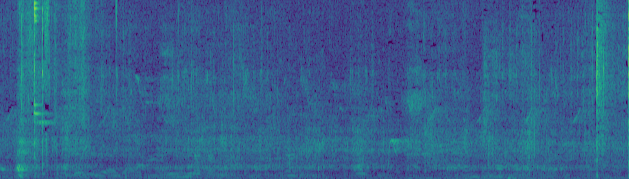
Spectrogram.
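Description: Faint, distant voices of players calling on a football pitch, with a sharp knock shortly after the start.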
